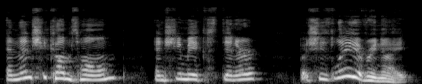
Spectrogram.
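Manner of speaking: put-on high boy's voice, running on eagerly; young boy rambling on the phone; chattering lonely boy. A narrator's reading.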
